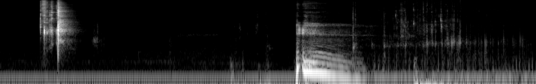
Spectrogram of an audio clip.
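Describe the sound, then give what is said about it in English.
Light beer pours into a cup with a burst of gurgling glugs and fizzing splash, then a second steadier stream follows. A brief sharp crack-like hiss sounds earlier, before a short quiet pause. “pouring it into a cup.”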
